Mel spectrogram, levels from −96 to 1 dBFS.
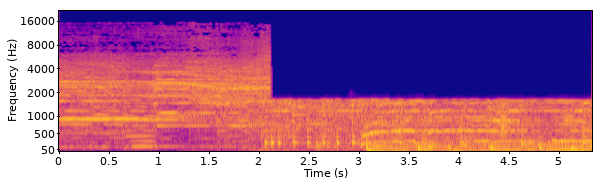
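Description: An adaptive stream at a lower bitrate takes over at 2.11 s and lasts to the end of the clip. The connection slowed, so the player swapped to a much leaner version of the same stream. The sound suddenly narrows, with nothing above 1.6 kHz, and codec artefacts thicken, with no gap at the switch. The scale of the drop points to a fall from around 96 kbit/s AAC to about 8 kbit/s.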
